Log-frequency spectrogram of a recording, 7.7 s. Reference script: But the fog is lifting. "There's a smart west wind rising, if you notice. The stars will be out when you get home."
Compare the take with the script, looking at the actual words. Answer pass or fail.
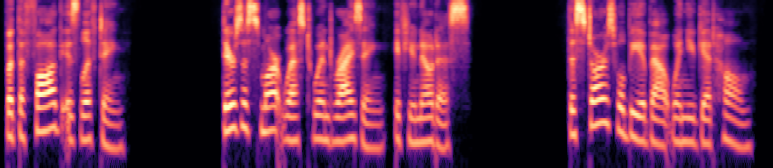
fail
